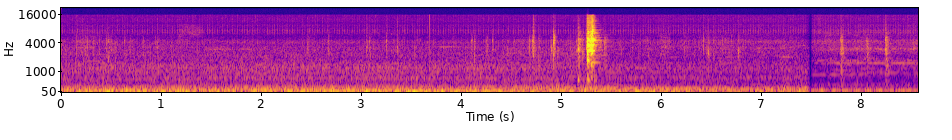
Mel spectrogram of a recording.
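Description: A car engine and tyres rumble steadily while driving.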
